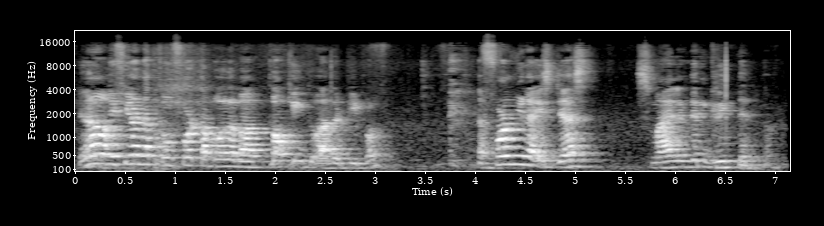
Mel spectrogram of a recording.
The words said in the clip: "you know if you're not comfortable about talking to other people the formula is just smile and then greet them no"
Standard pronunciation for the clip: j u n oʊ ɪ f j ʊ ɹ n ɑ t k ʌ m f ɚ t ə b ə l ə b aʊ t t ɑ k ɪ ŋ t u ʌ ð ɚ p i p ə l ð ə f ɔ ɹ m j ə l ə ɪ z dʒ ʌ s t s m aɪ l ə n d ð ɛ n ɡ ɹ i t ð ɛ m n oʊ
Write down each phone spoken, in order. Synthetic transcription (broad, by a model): j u n oʊ ɪ f j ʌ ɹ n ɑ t k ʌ m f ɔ t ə b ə l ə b aʊ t t ɑ k ɪ ŋ t u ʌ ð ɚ p i p ə l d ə f ɔ ɹ m j ə l ə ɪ s dʒ ʌ s t s m aɪ l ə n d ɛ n ɡ ɹ i t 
